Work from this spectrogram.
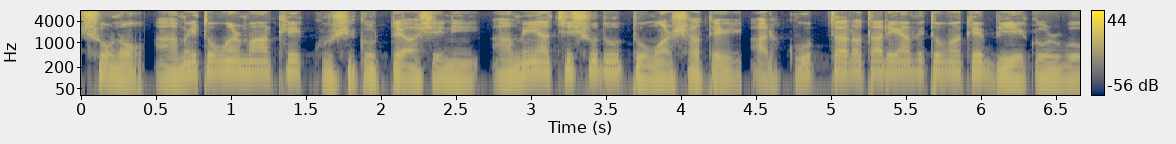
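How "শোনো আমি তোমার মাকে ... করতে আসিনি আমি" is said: usual speaking voice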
